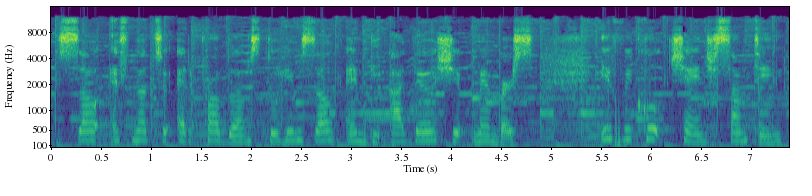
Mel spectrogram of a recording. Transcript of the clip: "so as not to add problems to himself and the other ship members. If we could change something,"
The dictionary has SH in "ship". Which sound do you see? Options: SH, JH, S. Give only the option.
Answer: SH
